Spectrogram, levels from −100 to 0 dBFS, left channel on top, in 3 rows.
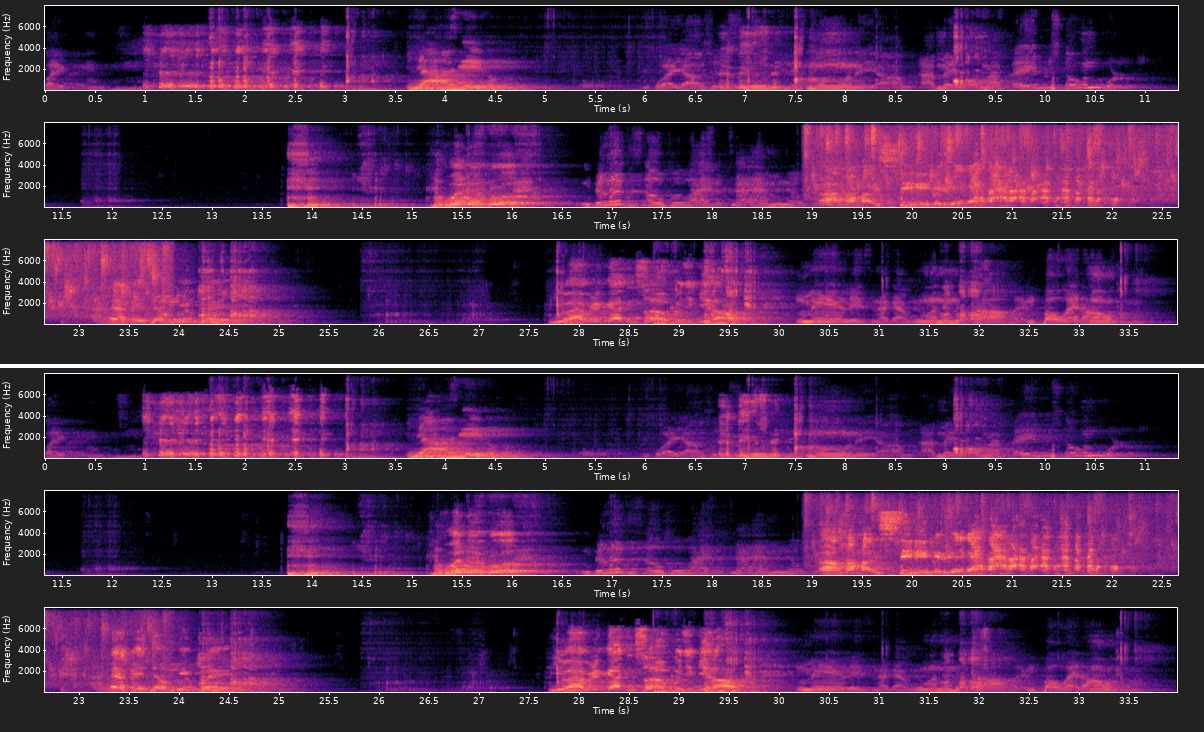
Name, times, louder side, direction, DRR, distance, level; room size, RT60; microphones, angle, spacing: voice 1, 0.0-1.0 6.1-10.9 15.5-15.7 16.0-16.2 16.6-19.3 23.1-24.7 30.2-33.7, left 3 dB, 70° left, 2 dB, 1.1 m, -40 dB
voice 2, 1.0-2.9 6.7-7.4 15.3-16.1 19.1-22.2 22.8-24.7 27.7-29.6, right 3 dB, 60° right, 5 dB, 1.9 m, -30 dB
voice 3, 3.6-4.6 5.4-5.5 12.0-12.1 13.7-14.1 14.4-14.7 15.1-16.3 22.9-23.0 23.8-25.0 28.8-28.9 29.2-29.6 31.6-32.0, left 1 dB, 20° left, 6 dB, 3.5 m, -32 dB
sound 1, 18.9-23.9, left 9 dB, 45° left, 1.0 m, -37 dB
27.5 x 23.5 x 9.1 m, 1.2 s
head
